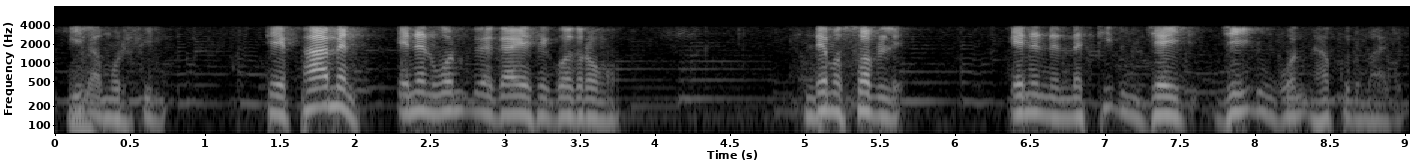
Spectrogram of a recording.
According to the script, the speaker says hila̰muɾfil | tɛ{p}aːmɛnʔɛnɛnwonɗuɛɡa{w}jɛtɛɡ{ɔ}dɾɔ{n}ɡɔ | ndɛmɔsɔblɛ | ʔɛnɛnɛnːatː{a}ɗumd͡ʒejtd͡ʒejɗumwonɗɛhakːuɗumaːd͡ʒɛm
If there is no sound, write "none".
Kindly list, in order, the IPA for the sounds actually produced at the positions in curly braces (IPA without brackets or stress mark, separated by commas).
p, none, ɔ, ŋ, i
